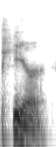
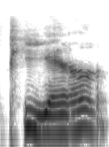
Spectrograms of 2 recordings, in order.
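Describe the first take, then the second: First: The name is said as one syllable, like 'peer'. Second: The name is said with two syllables, ending 'air'. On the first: The speaker calls it right. "It's called Pier" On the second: The speaker calls it wrong. "if you were told it's Pierre, South Dakota in school, it is not"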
